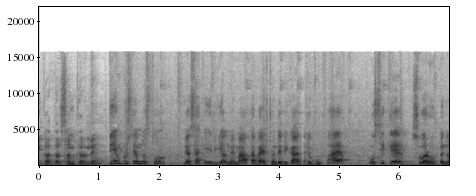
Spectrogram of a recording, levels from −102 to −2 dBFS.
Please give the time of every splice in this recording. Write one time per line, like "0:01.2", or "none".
0:01.1
0:04.4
